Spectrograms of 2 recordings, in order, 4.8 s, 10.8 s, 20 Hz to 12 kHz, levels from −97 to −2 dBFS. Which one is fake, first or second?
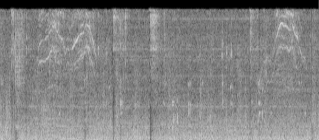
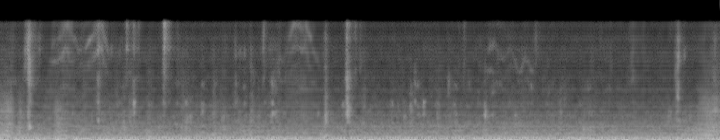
second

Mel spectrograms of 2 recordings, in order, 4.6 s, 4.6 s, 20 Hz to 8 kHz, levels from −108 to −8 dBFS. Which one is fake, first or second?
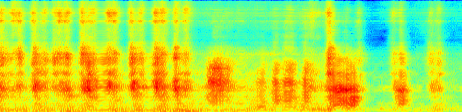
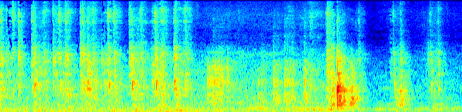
first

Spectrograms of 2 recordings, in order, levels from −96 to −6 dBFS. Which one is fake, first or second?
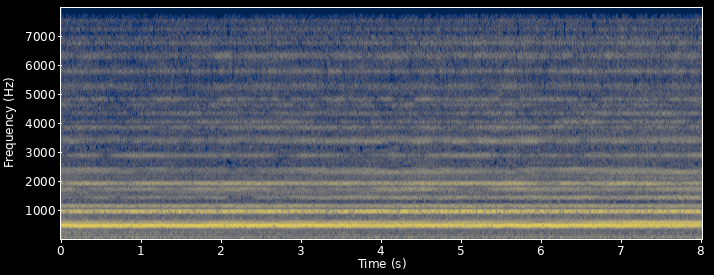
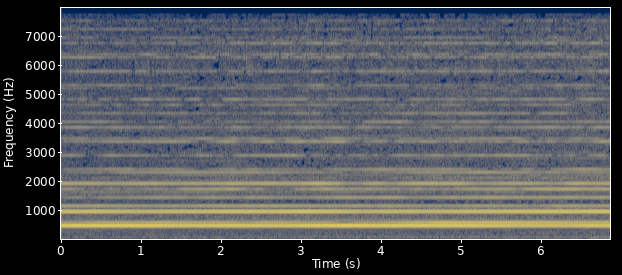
first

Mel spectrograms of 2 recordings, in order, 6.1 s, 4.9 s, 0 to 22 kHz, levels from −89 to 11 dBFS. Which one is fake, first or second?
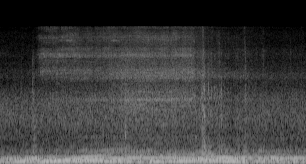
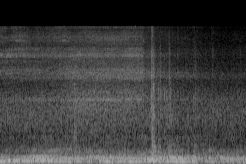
second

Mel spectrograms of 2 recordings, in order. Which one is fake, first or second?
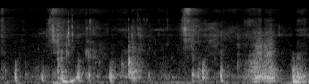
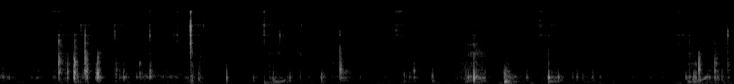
second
